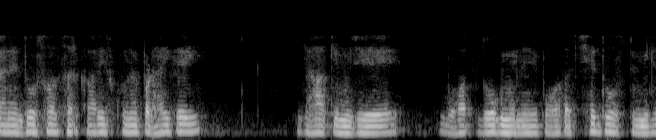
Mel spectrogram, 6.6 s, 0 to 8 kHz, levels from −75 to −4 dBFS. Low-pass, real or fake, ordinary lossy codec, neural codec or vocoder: 7.2 kHz; fake; AAC, 16 kbps; codec, 16 kHz, 8 kbps, FreqCodec, smaller model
